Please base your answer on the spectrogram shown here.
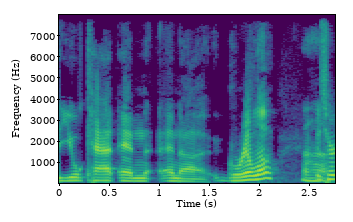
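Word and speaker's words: Grýla: I want to specify you are not saying gorilla no gorilla yeah yeah like gorilla not like Donkey Kong spell it gorilla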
